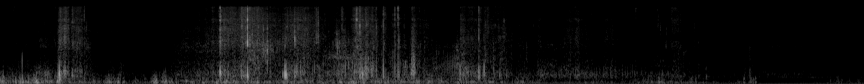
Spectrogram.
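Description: Footsteps crunching on dry leaves, twigs and wood chips, irregular and fading away over the last few seconds.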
